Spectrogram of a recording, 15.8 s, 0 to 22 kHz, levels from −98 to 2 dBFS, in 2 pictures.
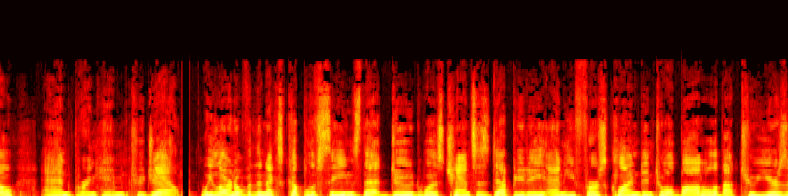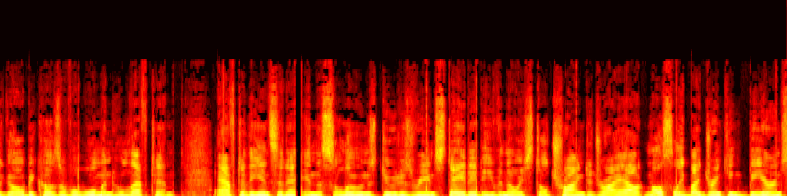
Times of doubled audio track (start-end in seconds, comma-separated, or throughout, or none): none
